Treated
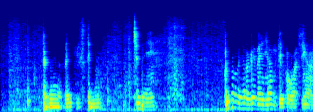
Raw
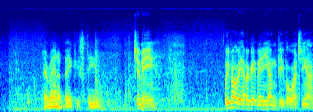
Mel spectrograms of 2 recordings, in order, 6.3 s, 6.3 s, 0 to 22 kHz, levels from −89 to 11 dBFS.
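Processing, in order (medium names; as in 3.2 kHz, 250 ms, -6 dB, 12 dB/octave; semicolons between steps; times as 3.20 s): frequency axis rescaled in octaves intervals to 123%; transient shaper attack +10 dB, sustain -4 dB; low-pass that closes with the level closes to 400 Hz, closed at -15.5 dBFS; feedback comb 67 Hz, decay 0.18 s, harmonics all, mix 80%; trim -2 dB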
